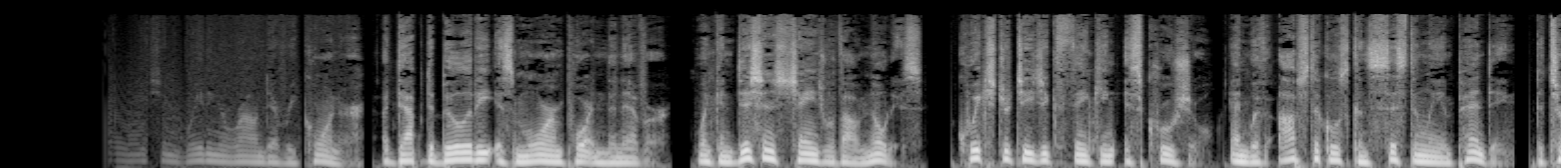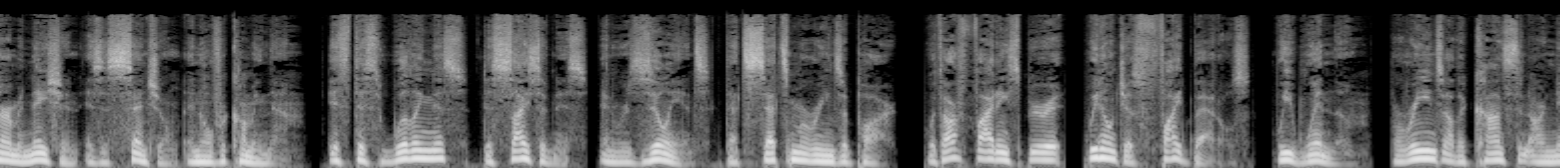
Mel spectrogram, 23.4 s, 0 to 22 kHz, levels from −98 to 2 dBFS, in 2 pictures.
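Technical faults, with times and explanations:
0.00–2.69 s, truncation distortion on a fade: the fade-in before "adaptability is more important" is gritty, worst up to 2.18 s, consistent with a 9-bit undithered stage. Unlike steady hiss or gate chatter, the grit follows the level and clears as it rises.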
